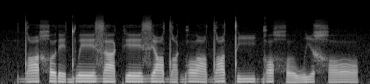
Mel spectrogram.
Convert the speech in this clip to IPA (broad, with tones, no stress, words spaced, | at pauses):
dˤɪː˧˥˧χʊ˥ɾe˨ dweː˥za˥˧ keː˥ zɪː˥dˤɪ˨˦ ɡɔː˥˩dˤo˥ tiː˧˥˧ɡɔ˥χo˨wi˧˥˧ χɔ˧˥˧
